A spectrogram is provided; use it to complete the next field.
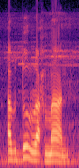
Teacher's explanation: را جب بولنا ہے تو زبان اور اوپری تالو سے جا کے مل رہا ہے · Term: حروف شمسی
